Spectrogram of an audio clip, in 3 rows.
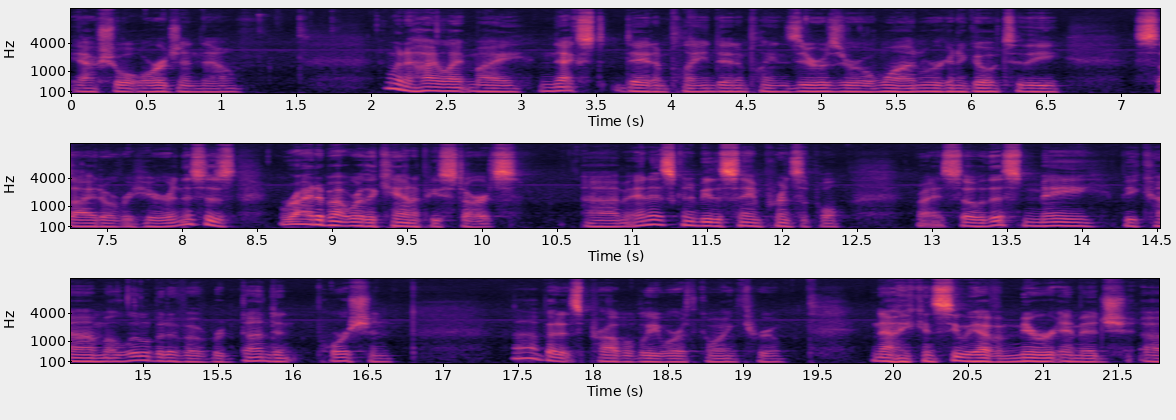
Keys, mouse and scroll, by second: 0.6 scroll down 2, 1.2 middle click, 2.3 scroll down 2, 2.9 click, 4.0 space, 4.8 scroll up 1, 6.3 scroll down 1, 6.4 click, 7.3 scroll up 1, 11.2 middle click, 11.2 click, 11.2 right click, 12.5 click, 13.4 click, 14.5 click, 16.0 click, 16.7 scroll down 1, 17.3-17.6 scroll up 1, 17.8 scroll up 1, 18.8 scroll down 1, 19.3 scroll up 1.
